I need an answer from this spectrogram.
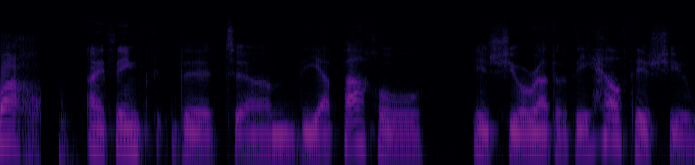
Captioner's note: speaking French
